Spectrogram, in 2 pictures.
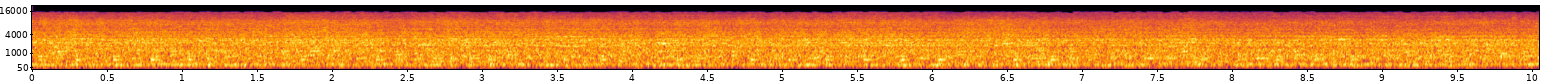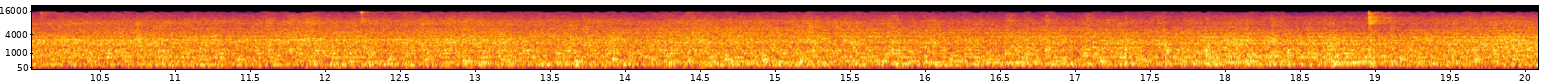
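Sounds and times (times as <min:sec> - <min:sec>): train wheels on rail: 0:00.0 - 0:20.0.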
